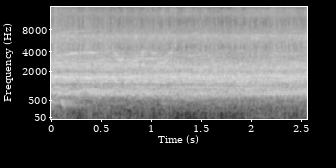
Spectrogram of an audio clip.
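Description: A large crowd cheers and chants for Tiger in a steady, loud wash of cheering that fills the whole moment without letting up.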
